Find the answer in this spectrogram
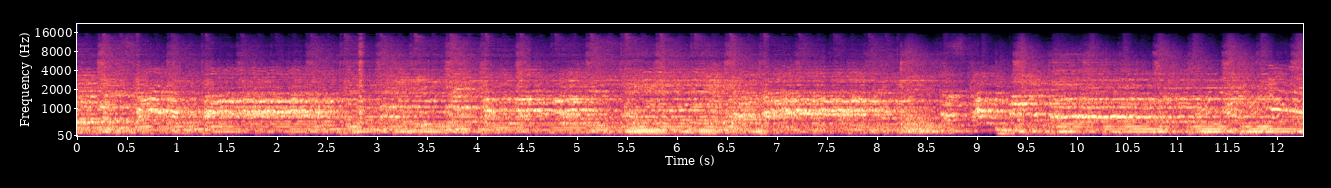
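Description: Show choir singing in harmony over accompaniment with a steady beat, the chords held long; the music drops out briefly about nine seconds in, then comes back.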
